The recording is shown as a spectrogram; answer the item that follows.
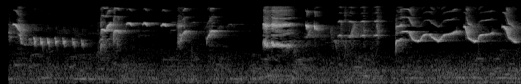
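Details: Orange-headed thrush singing persistently in gacor style: a rapid series of high buzzy notes, then fast shifting whistled and trilled phrases in bursts, with short pauses between them.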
